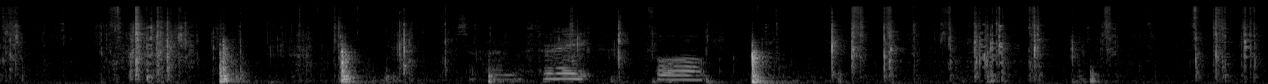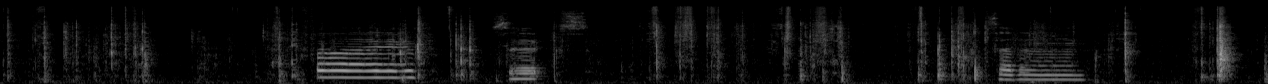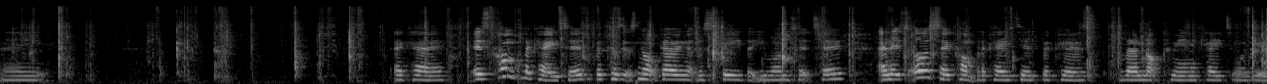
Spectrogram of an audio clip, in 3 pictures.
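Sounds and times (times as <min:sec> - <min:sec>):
cards shuffling: 0:00.0 - 0:38.0.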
